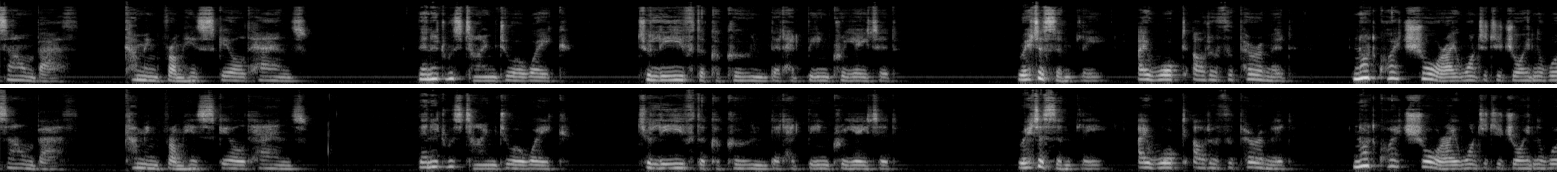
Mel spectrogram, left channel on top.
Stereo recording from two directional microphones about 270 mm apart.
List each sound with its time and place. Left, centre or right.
1.3 s speech: left
4.2 s speech: left
10.2 s speech: left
